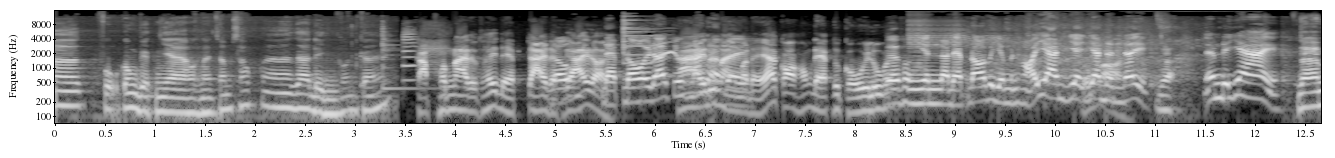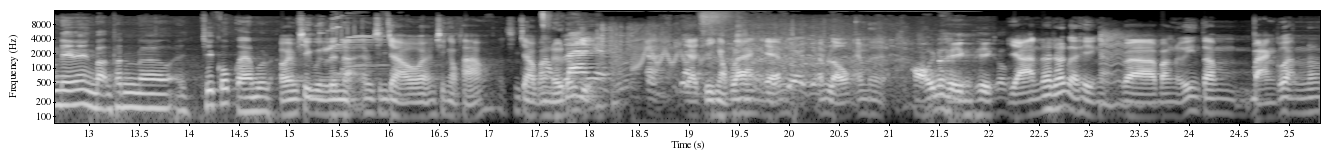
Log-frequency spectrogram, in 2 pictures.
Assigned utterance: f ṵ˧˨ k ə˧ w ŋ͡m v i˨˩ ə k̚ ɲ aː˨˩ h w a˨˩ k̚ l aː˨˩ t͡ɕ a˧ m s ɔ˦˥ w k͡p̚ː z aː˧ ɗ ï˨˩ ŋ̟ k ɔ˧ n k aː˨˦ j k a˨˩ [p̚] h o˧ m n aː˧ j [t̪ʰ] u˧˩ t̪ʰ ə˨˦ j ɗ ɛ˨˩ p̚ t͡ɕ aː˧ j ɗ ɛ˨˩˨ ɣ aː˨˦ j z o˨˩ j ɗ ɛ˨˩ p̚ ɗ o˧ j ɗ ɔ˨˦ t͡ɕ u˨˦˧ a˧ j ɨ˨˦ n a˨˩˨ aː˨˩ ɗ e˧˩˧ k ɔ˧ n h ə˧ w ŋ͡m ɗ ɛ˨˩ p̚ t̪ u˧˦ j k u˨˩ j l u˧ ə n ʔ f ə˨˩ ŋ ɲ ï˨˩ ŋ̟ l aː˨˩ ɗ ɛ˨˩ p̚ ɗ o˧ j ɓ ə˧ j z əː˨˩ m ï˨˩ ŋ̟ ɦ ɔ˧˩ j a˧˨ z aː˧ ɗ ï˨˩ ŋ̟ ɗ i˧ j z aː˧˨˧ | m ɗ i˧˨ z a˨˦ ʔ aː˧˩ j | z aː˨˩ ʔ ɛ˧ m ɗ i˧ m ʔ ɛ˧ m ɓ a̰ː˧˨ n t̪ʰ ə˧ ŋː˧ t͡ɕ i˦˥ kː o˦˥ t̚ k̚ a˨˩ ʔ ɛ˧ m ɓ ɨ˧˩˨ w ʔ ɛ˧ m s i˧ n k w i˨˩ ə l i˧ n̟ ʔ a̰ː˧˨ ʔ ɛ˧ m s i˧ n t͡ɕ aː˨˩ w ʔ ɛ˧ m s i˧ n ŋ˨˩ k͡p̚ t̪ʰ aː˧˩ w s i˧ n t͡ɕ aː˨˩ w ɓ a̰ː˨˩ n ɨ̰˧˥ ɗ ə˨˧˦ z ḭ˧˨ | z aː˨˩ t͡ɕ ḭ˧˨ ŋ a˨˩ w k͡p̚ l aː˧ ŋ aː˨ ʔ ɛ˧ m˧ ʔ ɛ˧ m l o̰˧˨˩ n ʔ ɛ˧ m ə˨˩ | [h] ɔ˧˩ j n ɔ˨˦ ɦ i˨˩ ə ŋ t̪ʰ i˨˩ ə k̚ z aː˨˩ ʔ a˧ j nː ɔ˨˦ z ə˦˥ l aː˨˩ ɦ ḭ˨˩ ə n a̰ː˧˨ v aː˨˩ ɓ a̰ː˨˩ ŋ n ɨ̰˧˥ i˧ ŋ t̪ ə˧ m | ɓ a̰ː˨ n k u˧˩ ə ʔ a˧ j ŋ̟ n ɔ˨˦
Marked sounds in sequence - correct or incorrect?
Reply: correct, incorrect: t̪, correct

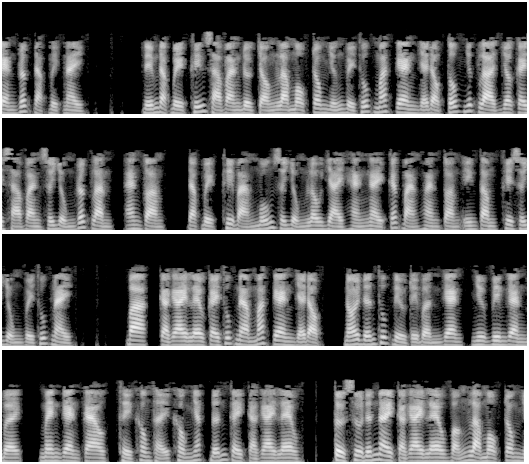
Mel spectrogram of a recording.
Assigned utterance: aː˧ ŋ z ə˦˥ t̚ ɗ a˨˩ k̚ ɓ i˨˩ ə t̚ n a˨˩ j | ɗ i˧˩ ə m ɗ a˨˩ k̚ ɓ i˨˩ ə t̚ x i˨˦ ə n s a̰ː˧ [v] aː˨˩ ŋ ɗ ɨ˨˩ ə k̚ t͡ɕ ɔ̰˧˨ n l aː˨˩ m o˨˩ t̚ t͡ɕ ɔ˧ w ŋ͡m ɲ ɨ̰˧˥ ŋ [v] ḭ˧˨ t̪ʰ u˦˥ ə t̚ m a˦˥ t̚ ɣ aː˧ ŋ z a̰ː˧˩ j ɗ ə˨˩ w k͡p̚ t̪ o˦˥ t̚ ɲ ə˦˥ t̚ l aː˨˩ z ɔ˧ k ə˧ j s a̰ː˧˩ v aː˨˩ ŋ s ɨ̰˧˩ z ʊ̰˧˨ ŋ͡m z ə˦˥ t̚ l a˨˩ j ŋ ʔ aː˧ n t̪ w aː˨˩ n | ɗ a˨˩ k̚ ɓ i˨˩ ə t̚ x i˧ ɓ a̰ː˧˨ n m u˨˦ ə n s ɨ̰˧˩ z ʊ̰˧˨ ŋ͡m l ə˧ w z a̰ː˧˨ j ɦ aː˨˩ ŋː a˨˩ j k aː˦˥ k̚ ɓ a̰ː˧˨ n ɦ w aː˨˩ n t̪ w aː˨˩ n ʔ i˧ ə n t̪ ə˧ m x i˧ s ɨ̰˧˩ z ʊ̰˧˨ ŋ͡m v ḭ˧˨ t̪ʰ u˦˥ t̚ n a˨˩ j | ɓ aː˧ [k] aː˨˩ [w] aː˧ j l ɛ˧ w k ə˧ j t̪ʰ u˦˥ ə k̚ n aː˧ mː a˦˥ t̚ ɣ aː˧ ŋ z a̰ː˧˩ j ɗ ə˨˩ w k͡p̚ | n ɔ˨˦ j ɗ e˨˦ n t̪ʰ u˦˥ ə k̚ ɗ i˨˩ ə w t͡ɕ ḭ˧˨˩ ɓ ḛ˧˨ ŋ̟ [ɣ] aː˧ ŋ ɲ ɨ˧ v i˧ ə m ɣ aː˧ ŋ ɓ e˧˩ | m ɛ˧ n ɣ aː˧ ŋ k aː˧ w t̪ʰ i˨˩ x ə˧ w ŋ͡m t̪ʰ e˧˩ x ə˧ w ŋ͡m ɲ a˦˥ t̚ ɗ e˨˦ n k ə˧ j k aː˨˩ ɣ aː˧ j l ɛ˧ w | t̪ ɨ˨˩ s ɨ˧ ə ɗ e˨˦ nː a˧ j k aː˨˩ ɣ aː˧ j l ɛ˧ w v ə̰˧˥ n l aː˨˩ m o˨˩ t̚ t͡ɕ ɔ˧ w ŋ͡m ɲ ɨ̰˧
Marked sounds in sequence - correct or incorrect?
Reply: correct, correct, correct, incorrect: ɣ, correct

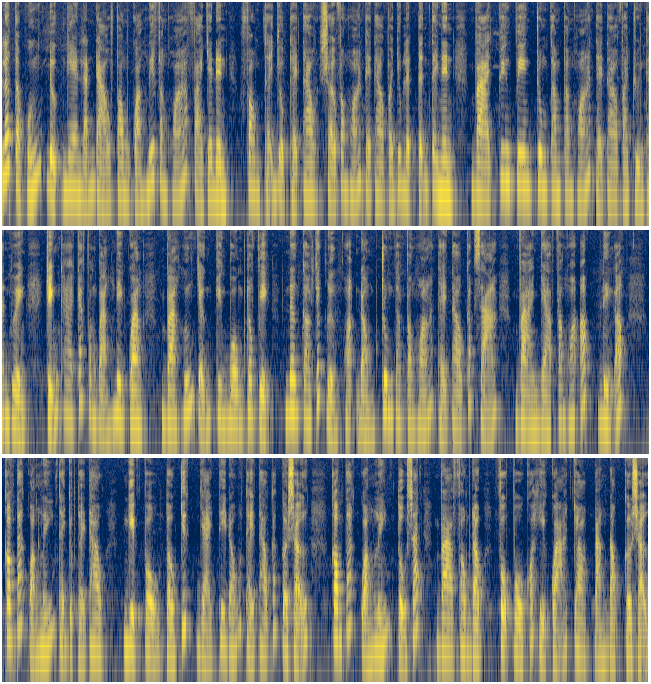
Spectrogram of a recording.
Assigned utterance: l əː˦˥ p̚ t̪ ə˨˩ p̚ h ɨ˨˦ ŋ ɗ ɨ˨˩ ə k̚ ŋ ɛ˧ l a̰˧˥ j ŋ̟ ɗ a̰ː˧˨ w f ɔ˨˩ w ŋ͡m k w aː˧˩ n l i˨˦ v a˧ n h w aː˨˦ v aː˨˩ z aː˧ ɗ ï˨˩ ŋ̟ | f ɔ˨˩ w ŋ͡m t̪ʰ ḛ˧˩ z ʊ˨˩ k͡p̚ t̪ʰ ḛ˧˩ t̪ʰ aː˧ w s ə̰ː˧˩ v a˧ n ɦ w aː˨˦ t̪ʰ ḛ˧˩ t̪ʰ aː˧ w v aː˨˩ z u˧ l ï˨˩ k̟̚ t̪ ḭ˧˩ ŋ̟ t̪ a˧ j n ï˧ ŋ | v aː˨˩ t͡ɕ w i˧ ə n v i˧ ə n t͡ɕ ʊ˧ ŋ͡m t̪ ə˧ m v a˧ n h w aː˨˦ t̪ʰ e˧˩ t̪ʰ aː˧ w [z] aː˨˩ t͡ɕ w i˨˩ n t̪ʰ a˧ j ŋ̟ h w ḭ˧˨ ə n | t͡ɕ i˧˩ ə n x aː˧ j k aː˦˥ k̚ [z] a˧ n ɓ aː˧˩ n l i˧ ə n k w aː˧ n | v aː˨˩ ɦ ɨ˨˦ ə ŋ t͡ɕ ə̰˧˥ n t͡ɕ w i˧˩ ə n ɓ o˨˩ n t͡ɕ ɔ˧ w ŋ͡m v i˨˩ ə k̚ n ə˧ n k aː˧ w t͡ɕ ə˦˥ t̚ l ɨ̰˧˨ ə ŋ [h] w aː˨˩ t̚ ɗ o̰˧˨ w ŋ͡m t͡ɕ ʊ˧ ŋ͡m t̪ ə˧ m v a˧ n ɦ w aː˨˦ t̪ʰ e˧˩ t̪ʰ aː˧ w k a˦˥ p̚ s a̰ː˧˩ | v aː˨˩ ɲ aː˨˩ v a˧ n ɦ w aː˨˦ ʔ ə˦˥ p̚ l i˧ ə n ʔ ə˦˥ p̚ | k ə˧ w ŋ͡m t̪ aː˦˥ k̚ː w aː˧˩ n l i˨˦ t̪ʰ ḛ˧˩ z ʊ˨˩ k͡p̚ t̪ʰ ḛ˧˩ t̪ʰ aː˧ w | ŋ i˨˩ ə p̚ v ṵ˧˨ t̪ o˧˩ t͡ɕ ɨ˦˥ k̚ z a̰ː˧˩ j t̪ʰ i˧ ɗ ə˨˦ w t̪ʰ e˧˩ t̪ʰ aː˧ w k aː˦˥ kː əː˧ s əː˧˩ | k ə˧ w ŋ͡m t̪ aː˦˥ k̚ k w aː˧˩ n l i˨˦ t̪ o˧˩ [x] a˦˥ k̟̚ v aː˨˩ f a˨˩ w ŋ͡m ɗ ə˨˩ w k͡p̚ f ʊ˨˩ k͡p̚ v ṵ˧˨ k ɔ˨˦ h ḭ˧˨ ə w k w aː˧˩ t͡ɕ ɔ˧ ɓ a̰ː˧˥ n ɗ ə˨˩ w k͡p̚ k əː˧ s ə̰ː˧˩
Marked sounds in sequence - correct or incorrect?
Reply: incorrect: v, incorrect: v, correct, incorrect: s

